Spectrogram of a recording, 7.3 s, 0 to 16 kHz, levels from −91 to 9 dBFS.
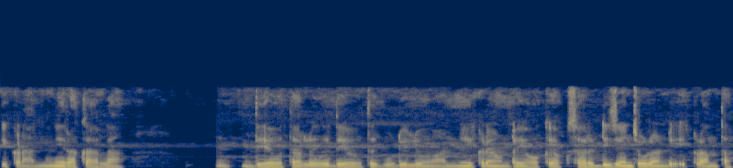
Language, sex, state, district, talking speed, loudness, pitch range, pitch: Telugu, male, Karnataka, Bellary, 130 wpm, -17 LUFS, 115-125 Hz, 120 Hz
